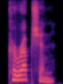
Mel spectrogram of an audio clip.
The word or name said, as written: corruption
